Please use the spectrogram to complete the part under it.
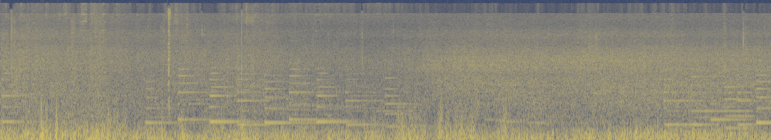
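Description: Steady sea waves wash onto a beach under constant gusty wind buffeting the microphone, a full continuous roar with no talk over it.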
